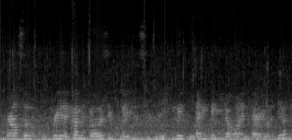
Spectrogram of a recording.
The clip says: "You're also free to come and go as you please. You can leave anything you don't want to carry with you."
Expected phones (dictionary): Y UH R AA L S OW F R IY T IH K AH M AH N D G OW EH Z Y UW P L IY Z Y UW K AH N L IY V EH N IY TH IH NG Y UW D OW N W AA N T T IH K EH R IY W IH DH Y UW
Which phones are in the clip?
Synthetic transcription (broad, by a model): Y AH R AA L S OW F R IY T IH K AH M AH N G OW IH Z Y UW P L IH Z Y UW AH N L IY EH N IY TH IH NG Y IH D OW N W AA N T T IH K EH R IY W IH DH Y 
